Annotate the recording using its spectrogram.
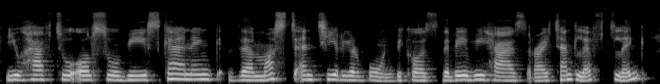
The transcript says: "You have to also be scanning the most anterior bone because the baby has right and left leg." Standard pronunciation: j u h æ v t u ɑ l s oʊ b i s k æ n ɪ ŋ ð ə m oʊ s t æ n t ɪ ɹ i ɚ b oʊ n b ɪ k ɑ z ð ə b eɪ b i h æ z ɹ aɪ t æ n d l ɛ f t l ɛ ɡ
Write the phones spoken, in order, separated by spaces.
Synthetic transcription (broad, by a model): j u h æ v t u ɑ l s oʊ b i s k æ n ɪ ŋ ð ə m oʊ s t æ n t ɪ ɹ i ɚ b oʊ n b ɪ k ɑ z ð ə b eɪ b i h æ z ɹ aɪ t æ n d l ɛ f t l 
